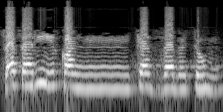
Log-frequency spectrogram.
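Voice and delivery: ففريقا كذبتم with a hidden n hummed before k; slow chant, hold the nasal before كذبتم; ikhfa with ghunna. Shown as a demonstration. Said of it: "يبقى هخفي وغن". (إخفاء وغنة قبل «كذبتم»)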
